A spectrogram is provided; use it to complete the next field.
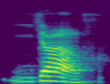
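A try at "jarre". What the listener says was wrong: Alors, faites attention, c'est vraiment un J-J-J, hein. Jar. Jar. En fait, vous avez exactement le même pour le joie et jar. C'est vraiment le J, ok?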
